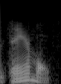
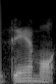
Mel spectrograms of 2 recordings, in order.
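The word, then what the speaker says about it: XAML: is determined by the zaml um by the way zaml X m l is the is the acronym there and that's pronounced with a you know rhyming with camel so let's go ahead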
